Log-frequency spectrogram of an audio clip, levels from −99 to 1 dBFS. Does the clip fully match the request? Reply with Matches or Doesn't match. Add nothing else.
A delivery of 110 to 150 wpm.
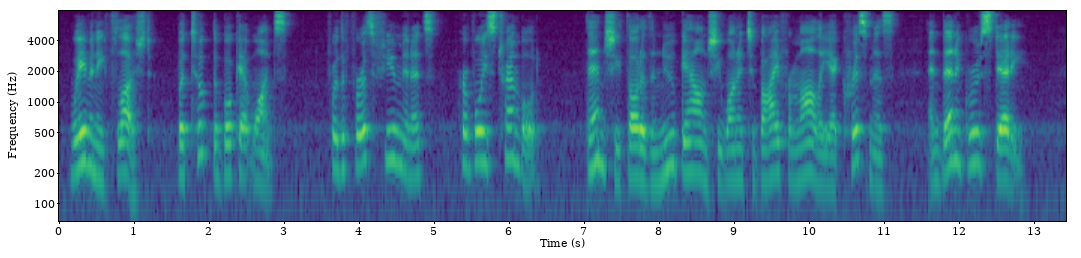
Doesn't match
